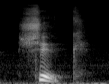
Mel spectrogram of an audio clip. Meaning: 1. sick, ill (having a disease) 2. sick, disturbed, mentally unstable 3. sick (in bad taste)
- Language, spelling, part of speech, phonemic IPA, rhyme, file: Swedish, sjuk, adjective, /ɧʉːk/, -ʉːk, Sv-sjuk.ogg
